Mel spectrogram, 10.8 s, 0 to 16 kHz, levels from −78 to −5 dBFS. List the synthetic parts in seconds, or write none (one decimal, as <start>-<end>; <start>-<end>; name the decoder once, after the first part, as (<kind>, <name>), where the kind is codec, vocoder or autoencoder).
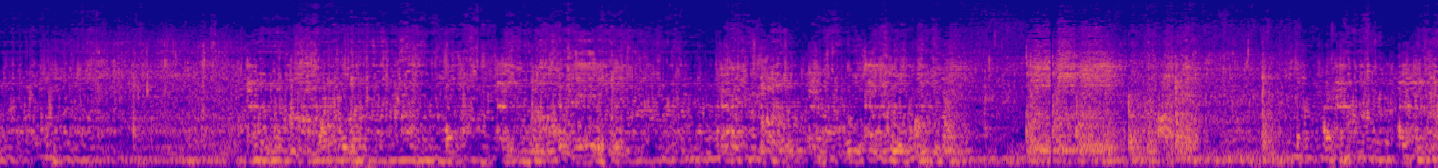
0.0-0.7 (vocoder, BigVGAN v2); 1.8-7.1; 9.7-10.8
